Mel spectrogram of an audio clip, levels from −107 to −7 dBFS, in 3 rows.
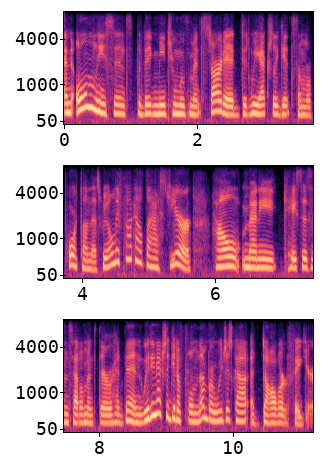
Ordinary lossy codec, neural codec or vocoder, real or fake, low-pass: Opus, 16 kbps; codec, 44.1 kHz, 7.8 kbps, Pupu-Codec; fake; 7.2 kHz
